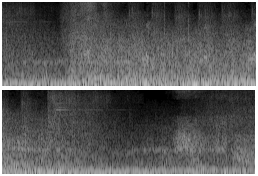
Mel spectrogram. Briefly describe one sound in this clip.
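A deep rumbling roar of energy blasts crackles.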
